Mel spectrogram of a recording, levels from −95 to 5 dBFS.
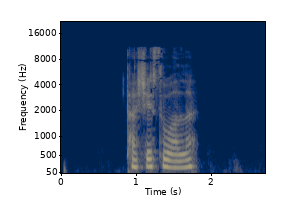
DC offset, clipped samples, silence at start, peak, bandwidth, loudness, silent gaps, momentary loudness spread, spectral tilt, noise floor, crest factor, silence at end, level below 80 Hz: under 0.1%; under 0.1%; 0.9 s; -16 dBFS; 11.5 kHz; -32 LUFS; none; 9 LU; -4.5 dB/octave; -86 dBFS; 18 dB; 0.9 s; -66 dBFS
